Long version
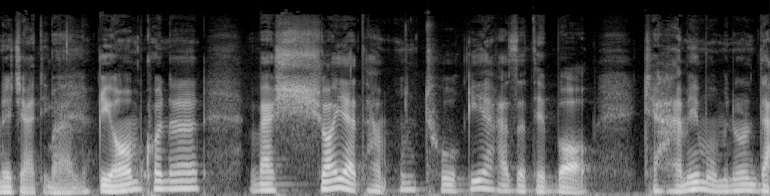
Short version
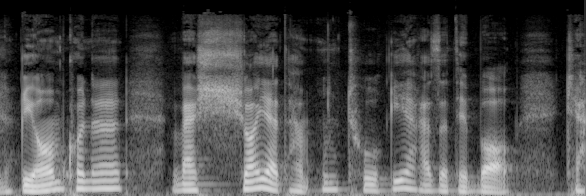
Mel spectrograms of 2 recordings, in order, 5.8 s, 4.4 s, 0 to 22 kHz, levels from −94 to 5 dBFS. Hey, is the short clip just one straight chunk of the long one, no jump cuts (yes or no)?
yes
